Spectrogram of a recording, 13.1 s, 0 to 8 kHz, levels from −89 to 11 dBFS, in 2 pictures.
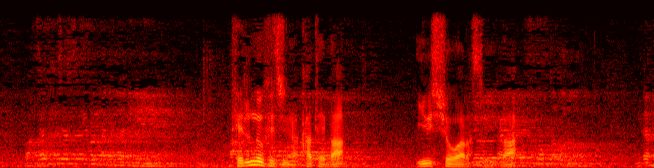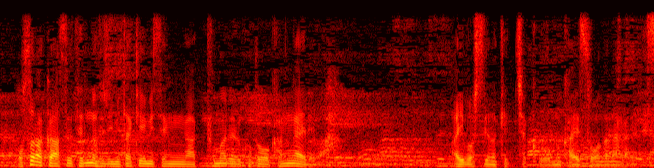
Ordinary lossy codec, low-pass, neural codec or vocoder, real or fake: none; 7.2 kHz; none; real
